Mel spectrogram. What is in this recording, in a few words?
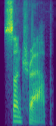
"suntrap", American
